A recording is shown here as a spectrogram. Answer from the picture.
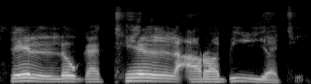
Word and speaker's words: في اللغة العربية: Go straight to that lamb. Put your tongue up in the roof of your mouth and pronounce it nice and clearly.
